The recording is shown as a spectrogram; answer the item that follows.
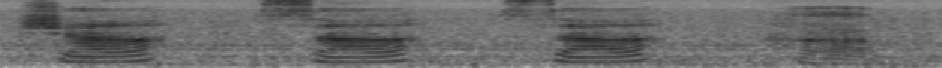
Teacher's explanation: इन व्यंजनों के उच्चारण के समय वायु मुख से रगड़ खाकर ऊष्मा पैदा करती है, यानी गर्माहट। उच्चारण के समय मुख से गर्म हवा निकलती है। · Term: ऊष्म व्यंजन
